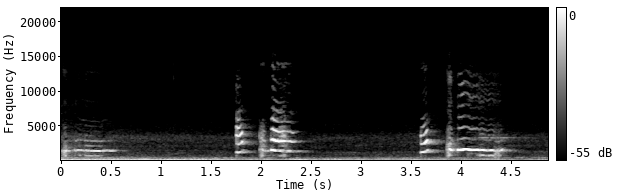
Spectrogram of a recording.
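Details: A lutino cockatiel calls in two bursts of rich, slightly buzzy chirps, each cluster of two or three notes ending in a brief level whistle, against a quiet room hum.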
